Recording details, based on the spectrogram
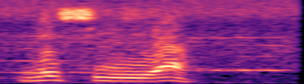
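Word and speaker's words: Messiaen: escreve messiã. M E S I a E messiaã, digamos assim, que se pronuncia messiã.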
